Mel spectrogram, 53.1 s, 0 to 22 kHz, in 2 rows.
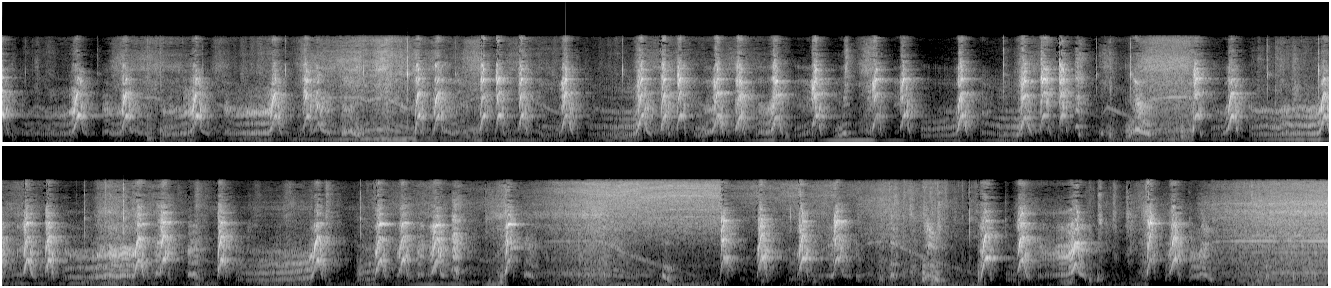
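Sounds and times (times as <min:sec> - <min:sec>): small dog barking: 0:00.0 - 0:00.4, 0:01.4 - 0:02.8, 0:03.8 - 0:04.2, 0:05.3 - 0:06.6, 0:08.2 - 0:11.7, 0:12.6 - 0:16.7, 0:17.4 - 0:18.4, 0:19.1 - 0:19.5, 0:20.3 - 0:21.8, 0:23.8 - 0:25.0, 0:26.3 - 0:27.8, 0:29.1 - 0:31.4, 0:32.7 - 0:33.3, 0:34.0 - 0:35.9, 0:36.6 - 0:37.2, 0:40.9 - 0:43.6, 0:46.1 - 0:47.3, 0:47.9 - 0:48.4, 0:49.4 - 0:50.7
dog growling and whining: 0:00.5 - 0:13.2, 0:13.8 - 0:20.8, 0:21.4 - 0:32.8, 0:33.6 - 0:35.9, 0:36.6 - 0:37.3, 0:38.6 - 0:40.3, 0:42.3 - 0:49.0, 0:49.8 - 0:50.8.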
